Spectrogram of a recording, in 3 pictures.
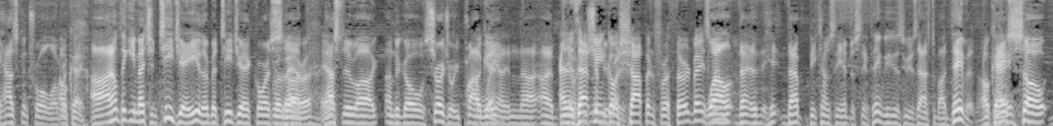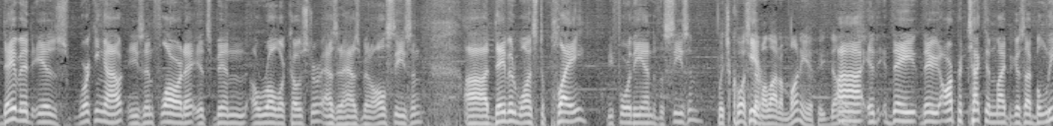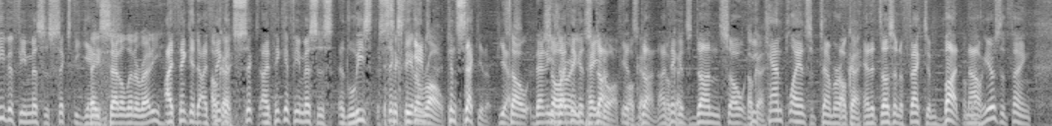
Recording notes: Live from Citi Field.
